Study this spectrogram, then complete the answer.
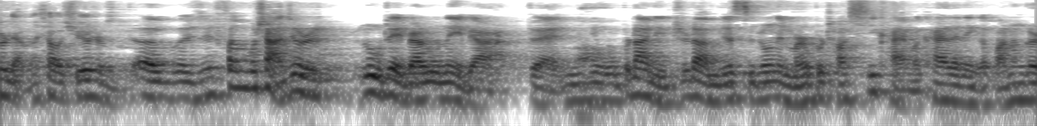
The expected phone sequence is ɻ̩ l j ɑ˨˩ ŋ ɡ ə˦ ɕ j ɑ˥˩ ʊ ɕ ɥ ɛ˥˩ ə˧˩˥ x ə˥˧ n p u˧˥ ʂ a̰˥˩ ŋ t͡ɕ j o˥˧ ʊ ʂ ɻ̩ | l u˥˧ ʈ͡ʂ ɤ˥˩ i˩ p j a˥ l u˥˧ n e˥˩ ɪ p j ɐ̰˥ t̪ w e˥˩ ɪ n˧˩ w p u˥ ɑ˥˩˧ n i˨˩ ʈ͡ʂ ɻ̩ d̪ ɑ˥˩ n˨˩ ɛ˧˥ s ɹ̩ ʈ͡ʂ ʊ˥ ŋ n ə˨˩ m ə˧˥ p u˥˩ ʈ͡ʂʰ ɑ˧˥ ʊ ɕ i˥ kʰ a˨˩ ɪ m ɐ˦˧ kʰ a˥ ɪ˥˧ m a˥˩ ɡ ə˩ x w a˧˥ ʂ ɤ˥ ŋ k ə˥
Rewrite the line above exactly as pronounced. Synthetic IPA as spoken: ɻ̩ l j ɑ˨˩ ŋ ɡ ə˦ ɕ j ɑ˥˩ ʊ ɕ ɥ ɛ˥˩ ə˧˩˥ f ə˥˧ n p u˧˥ ʂ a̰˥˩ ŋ t͡ɕ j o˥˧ ʊ ʂ ɻ̩ | l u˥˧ ʈ͡ʂ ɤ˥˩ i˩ p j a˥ l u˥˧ n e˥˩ ɪ p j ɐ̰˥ t̪ w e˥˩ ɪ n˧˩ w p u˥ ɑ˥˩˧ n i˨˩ ʈ͡ʂ ɻ̩ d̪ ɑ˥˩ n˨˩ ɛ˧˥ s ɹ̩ ʈ͡ʂ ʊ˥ ŋ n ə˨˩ m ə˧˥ p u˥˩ ʈ͡ʂʰ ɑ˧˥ ʊ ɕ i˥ kʰ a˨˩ ɪ m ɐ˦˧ kʰ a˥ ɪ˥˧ n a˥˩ ɡ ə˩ x w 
